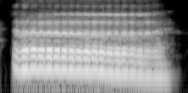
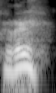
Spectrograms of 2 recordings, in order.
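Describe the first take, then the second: First: The r is rolled long with many trills. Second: The r is a single quick tap. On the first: The speaker calls it wrong. "sometimes you hear people overdo it" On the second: The speaker calls it right. "It's real quick"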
